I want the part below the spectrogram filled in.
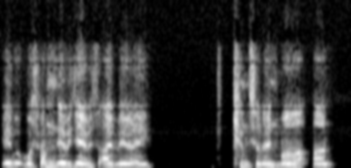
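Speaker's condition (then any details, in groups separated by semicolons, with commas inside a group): Down syndrome; from birth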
